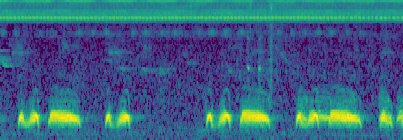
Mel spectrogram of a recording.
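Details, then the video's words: Spotted dove giving soft, low cooing phrases: short paired notes followed by a longer, slightly rolling coo, repeated several times over six seconds with brief pauses, against a steady high-pitched hiss. "Burung terkukur"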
